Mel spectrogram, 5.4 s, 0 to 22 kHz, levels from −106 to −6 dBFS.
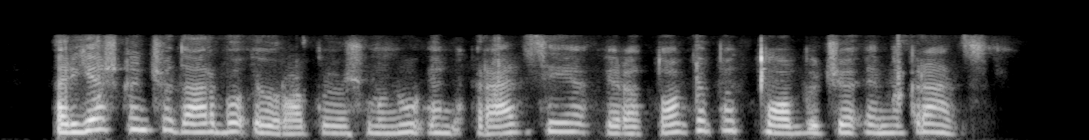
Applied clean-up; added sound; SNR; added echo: neural mask model Resemble Enhance denoiser.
